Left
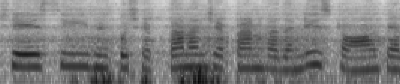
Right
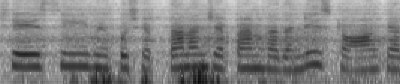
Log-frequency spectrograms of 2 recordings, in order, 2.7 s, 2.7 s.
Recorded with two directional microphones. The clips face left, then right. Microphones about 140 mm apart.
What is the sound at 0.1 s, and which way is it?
A woman's voice, 25° left (ahead or behind).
